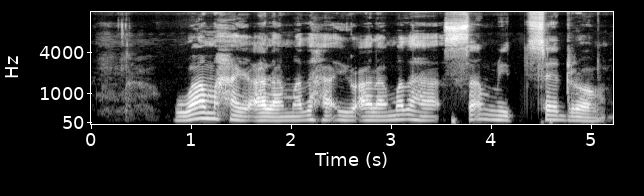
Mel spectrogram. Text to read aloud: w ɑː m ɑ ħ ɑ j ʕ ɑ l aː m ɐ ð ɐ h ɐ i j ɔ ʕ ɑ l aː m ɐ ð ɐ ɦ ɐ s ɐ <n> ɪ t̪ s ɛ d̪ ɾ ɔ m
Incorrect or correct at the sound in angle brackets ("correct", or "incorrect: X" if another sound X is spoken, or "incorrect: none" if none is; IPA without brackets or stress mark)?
incorrect: m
